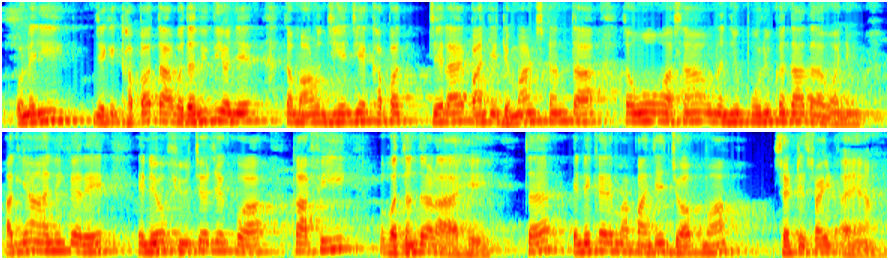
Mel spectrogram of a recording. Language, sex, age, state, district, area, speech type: Sindhi, male, 45-60, Maharashtra, Thane, urban, spontaneous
